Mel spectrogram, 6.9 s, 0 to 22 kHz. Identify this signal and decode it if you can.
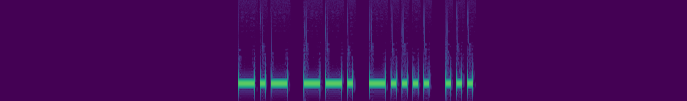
Morse code, heard as a keyed tone, about 22 wpm, 700 Hz. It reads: KG6S
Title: USA Call Signs - 4 Characters - Repeated 3x - 22wpm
